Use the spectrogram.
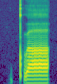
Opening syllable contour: high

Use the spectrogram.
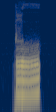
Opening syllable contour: rising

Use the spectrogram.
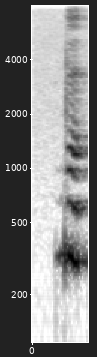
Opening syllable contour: low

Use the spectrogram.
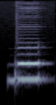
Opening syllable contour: high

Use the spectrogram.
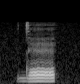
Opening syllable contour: high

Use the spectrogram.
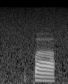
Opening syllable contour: low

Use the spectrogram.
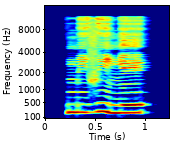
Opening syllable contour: low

